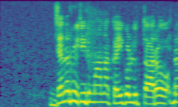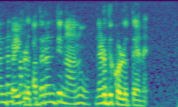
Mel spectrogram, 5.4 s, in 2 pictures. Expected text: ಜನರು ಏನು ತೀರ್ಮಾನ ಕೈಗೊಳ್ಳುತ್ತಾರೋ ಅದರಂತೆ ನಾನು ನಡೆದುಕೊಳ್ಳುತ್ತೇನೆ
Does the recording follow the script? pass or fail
fail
